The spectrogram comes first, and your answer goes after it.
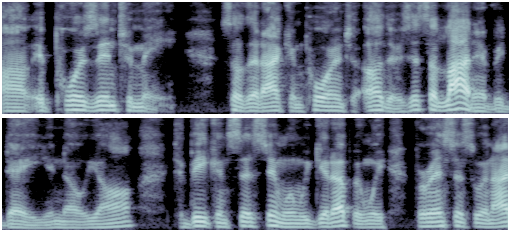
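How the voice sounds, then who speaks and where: The recording is very clean, with a silent background and a dry, close sound with no echo, as a man talks at a fairly quick pace in an animated tone with ordinary pitch variation. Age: 60s. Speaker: motivational speaker. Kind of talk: motivational talk.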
